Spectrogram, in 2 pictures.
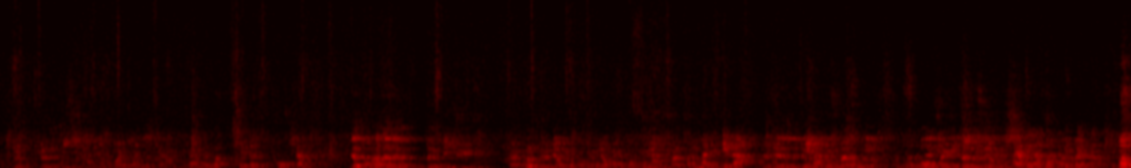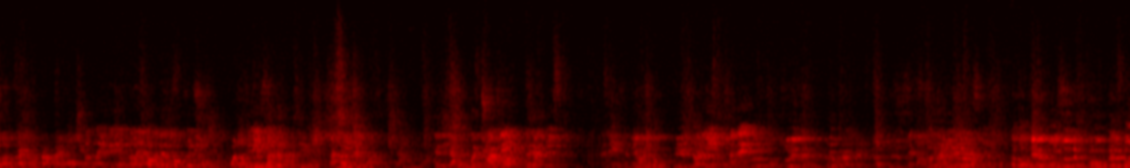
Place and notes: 舊百吉隧道, Daxi Dist. - into the old tunnel
Go into the old tunnel, Tourists, Traffic sound
Taoyuan City, Daxi District, 舊百吉隧道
